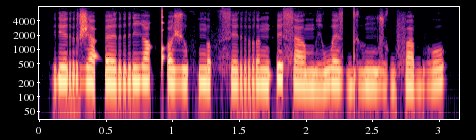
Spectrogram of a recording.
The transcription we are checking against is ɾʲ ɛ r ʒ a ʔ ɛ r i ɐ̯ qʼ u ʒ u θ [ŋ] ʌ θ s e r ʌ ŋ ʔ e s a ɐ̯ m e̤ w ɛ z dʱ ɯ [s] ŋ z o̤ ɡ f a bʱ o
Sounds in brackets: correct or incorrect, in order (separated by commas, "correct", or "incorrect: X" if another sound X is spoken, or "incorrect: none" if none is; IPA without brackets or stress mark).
correct, incorrect: none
